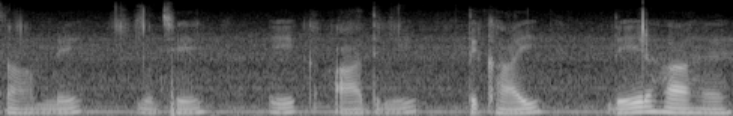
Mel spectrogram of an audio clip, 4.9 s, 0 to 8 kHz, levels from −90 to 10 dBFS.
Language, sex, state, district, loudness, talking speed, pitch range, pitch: Hindi, male, Madhya Pradesh, Katni, -23 LUFS, 100 wpm, 100-125 Hz, 110 Hz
